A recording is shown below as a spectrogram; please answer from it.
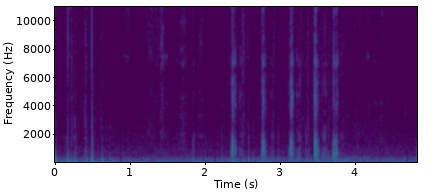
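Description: A steel dip pen nib scratches lines and taps stipple dots on a flat paper sketchbook page. Soft, dry scratches and about eight short, crisp taps stand out over a quiet background, with the sharpest and loudest tap at the very end.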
